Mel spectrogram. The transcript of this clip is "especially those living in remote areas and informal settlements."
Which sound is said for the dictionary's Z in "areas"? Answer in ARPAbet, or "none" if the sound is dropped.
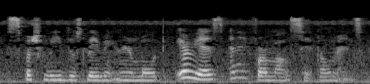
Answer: S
